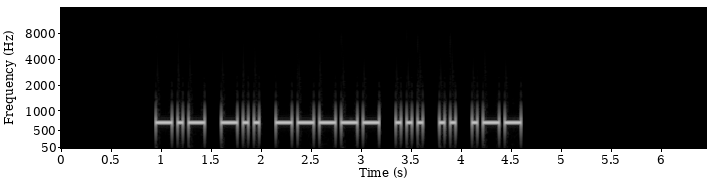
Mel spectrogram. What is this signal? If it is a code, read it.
Morse code, heard as a keyed tone, about 22 wpm, 700 Hz. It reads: KD0SIW
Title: USA Call Signs - 6 Characters - Repeated 2x - 22wpm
